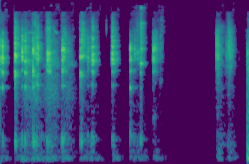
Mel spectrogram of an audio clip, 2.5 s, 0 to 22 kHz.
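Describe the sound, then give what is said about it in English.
Two ten-sided dice, one blue and green and one bronze and green, clatter across a hard tabletop in a quick, uneven burst of sharp clicks that trails off. A pause, a couple more taps and a firmer knock follow. The dice land on a 4 and a 7. “Put a hole through my table here with these dice.”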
